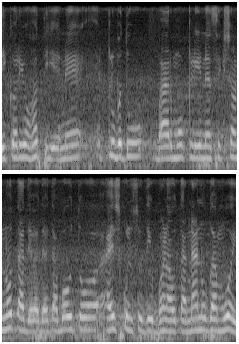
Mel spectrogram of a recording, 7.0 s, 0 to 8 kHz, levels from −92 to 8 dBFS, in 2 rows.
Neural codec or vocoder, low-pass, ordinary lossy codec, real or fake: none; 7.2 kHz; none; real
